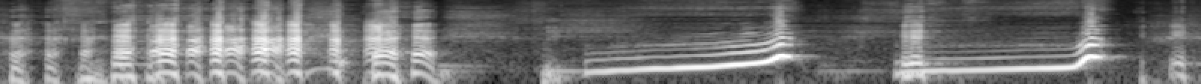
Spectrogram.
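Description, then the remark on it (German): A person vocally imitates a hyena: a burst of rapid, giggling yelps, then two long rising whoops that swoop upward in pitch and cut off sharply. Fairly loud, with no other talk. “Kannst du ein typisches Geräusch einer Hyäne nachmachen?”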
